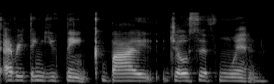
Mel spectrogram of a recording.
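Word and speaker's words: Nguyen: And I I got you with the with the book Don't Believe Everything You Think by Joseph Nuin Nuin Nun, however you want to pronounce it. It's pronounced Nuin, but it's Don't Believe Everything You Think: Why Thinking is the beginning and ending of your suffering.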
